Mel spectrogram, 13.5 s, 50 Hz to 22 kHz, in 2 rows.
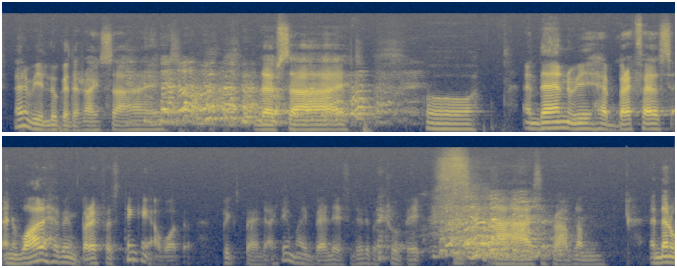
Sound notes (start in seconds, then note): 3.6 audience laughing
